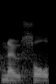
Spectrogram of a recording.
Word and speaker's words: Gnosall: the church of lawrence gnosol pronounced no soul but one likes to give these silent letters their due it's as you can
